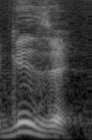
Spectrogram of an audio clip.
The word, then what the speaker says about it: Giza: But when we speak about the pyramids, we think, of course, about the Giza, or Giza, depending on the pronunciation, of the pyramid in Egypt, and especially, of course, the biggest one, the pyramid of Cheops.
